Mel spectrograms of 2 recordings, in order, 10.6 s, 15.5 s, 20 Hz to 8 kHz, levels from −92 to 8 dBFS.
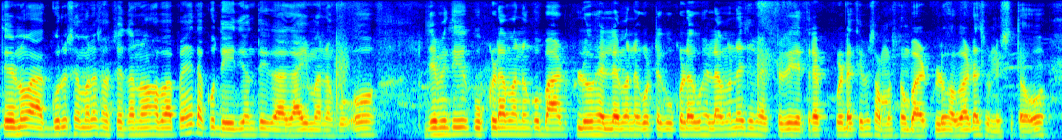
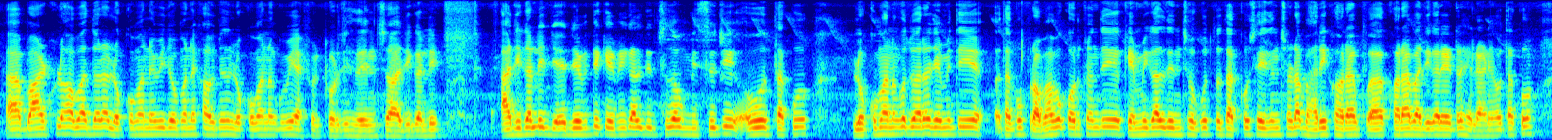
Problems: constant background noise, continuous background conversations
